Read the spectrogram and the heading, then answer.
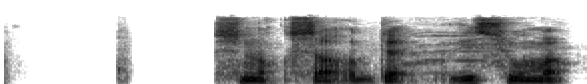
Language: Kabyle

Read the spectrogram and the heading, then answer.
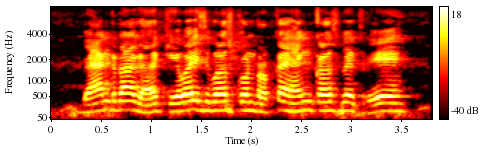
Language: Kannada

